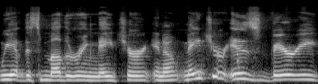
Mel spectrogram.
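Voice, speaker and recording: Speaking at a moderate pace, a woman with an American accent and fairly high pitch is heard on a very clean recording with a silent background. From Oklahoma. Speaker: spiritual medium and YouTuber. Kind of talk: livestream spiritual talk. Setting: live video stream. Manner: casual, chatty.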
